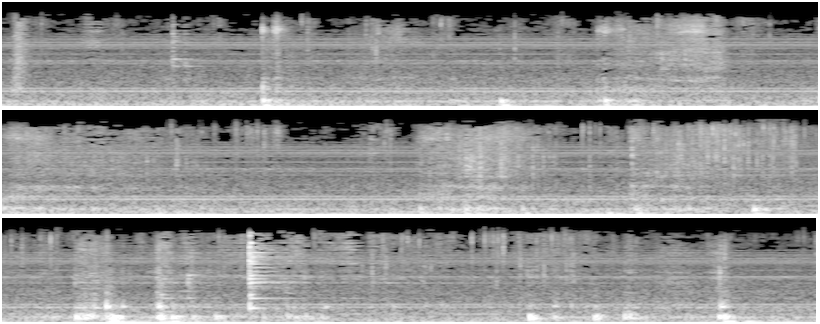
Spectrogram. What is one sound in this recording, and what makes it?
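Hands knead and squish soft dough in a metal bowl.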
